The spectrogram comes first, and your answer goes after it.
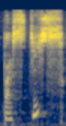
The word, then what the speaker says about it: pastis: Donc ici c'est une exception, on prononce le S pour pastice.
